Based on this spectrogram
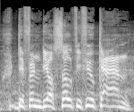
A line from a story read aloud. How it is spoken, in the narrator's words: yelled Satyaki as he hurled his mace at Bhurisrava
